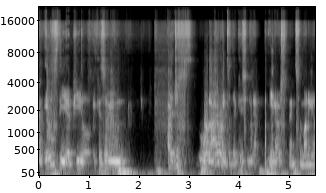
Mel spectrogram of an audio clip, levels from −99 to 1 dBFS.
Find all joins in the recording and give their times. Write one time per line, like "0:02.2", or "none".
0:04.5

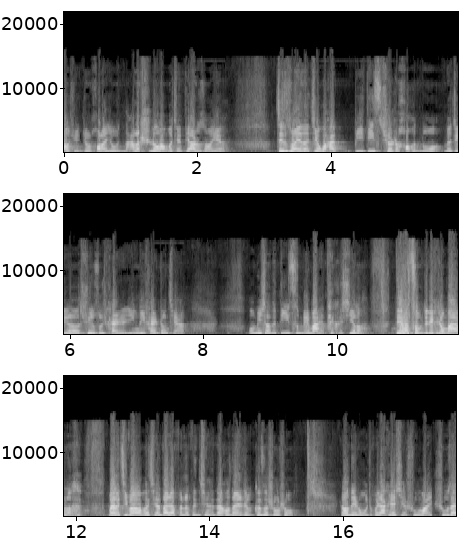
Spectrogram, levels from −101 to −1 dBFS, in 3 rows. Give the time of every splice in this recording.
0:08.2

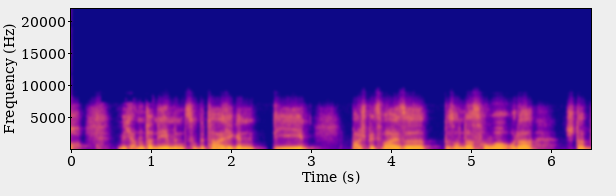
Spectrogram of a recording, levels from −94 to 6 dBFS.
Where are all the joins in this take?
0:02.4

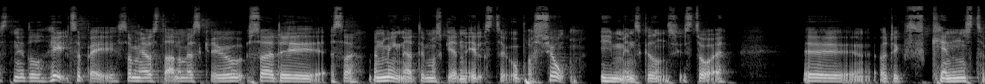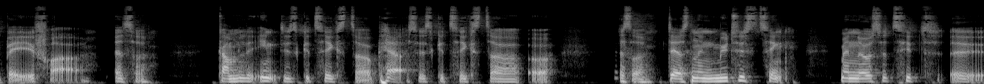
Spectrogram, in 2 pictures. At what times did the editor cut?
none

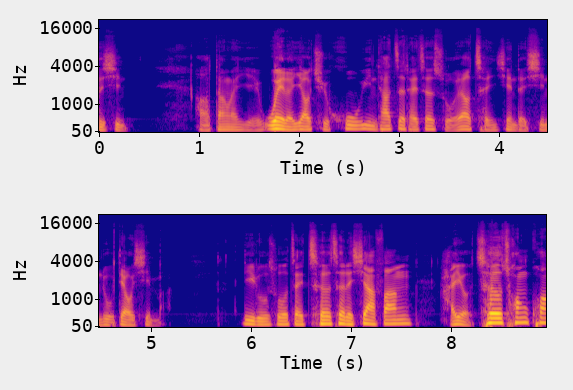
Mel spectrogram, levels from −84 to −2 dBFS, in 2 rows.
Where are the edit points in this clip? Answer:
0:05.8

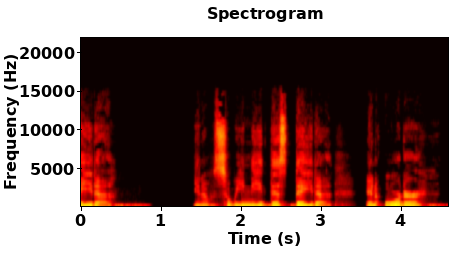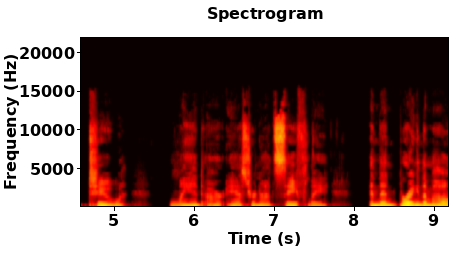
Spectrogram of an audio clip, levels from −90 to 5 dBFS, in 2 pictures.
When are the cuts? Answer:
none

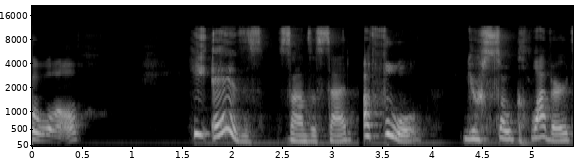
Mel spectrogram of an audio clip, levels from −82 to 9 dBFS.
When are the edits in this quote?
0:03.3

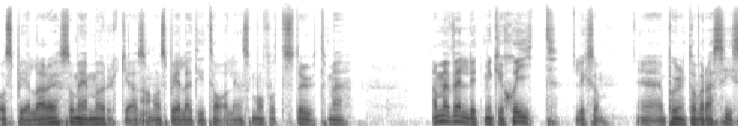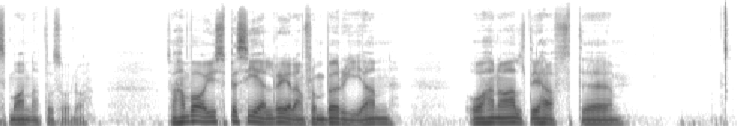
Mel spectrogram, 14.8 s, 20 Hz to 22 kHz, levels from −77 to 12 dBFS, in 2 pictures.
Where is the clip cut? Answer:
none

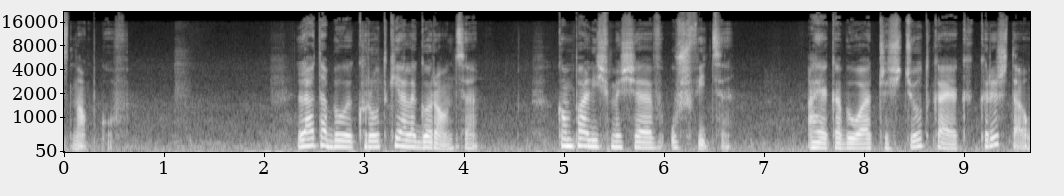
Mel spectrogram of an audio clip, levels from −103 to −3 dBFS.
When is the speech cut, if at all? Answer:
none

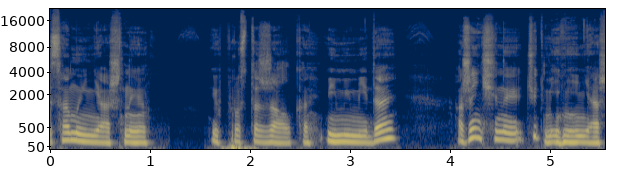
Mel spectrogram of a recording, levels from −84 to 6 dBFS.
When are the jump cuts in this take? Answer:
none

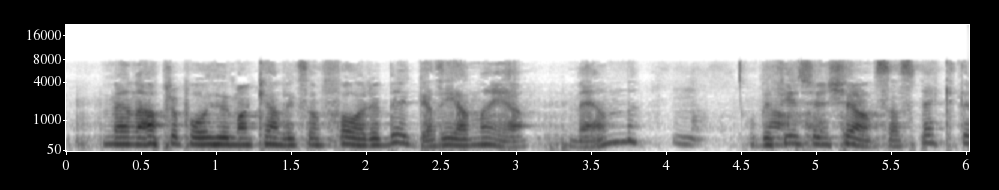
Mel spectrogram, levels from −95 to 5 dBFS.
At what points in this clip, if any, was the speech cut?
0:02.5

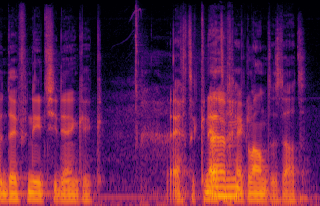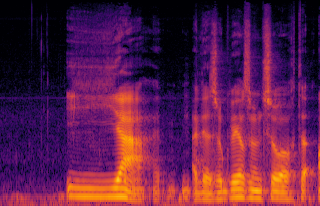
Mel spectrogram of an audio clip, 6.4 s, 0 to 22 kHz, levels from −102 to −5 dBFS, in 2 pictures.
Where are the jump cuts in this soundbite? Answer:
0:05.1

